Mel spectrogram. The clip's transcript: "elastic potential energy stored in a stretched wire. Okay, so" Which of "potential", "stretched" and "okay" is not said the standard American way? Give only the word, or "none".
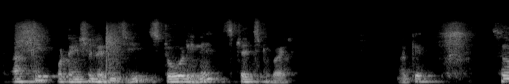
none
